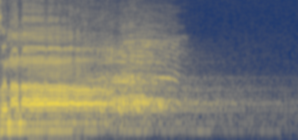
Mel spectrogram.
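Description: A man's voice holding one long chanted note into microphones, steady for about two and a half seconds, then slowly dying away.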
